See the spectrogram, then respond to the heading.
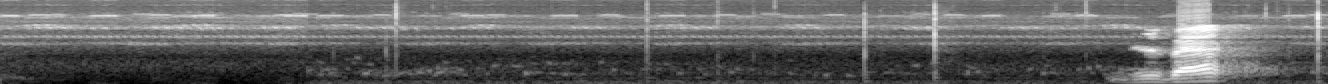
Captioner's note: wolf howling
